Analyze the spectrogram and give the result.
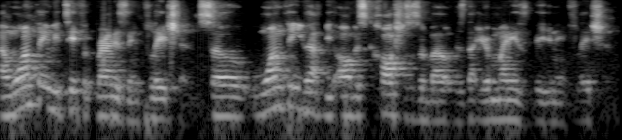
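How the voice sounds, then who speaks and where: A man in his fifties from Barbados, a pension expert, calmly explaining money matters on a talk show with many fillers. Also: mid-range voice, quick pace. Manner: calm, explanatory, with frequent fillers. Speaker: pension and investments guest expert. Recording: echoey room with faint noise.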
